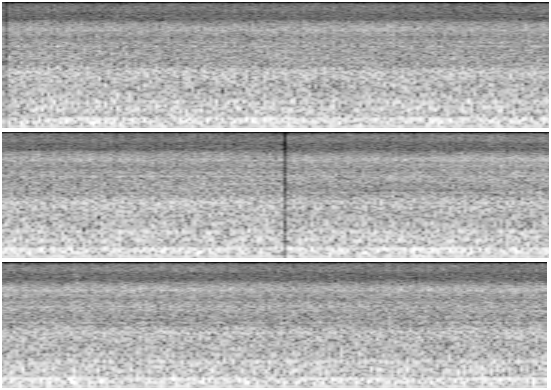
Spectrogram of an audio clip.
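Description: Steady low mechanical hum with a constant pitched drone and no change in level.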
